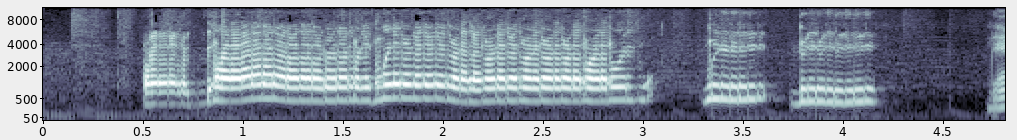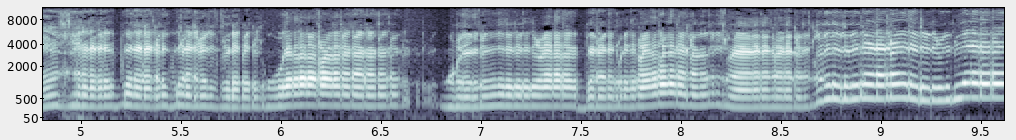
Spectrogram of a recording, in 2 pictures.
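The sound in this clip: Gargling voice carries a pop song melody for a guessing game, a bubbling, wavering tune in loud sustained phrases with a few short breaks in the middle.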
